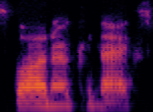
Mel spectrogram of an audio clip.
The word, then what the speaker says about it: SolanoConnex: emotional health resources and services you can visit solano connects which is spelt c-o-n-n-e-x dot org you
